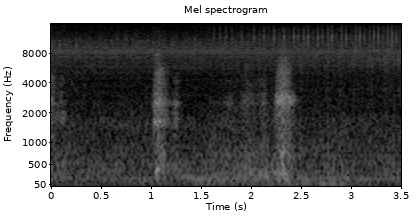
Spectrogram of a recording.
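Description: A young woman gasps and breathes heavily close by.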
